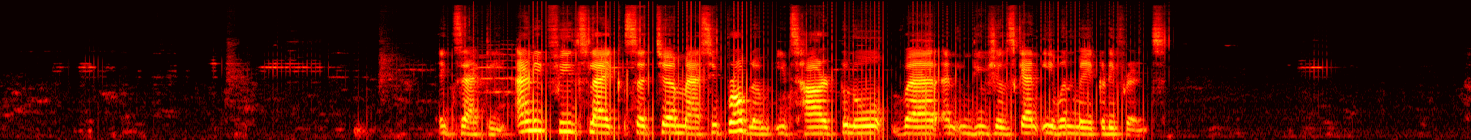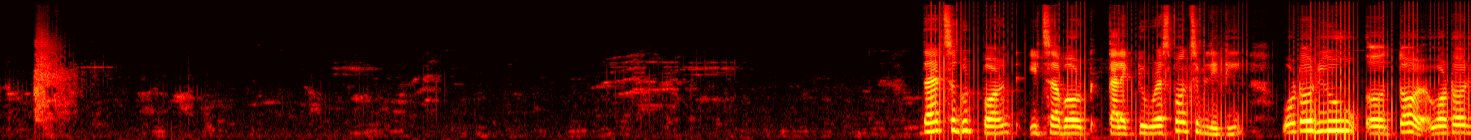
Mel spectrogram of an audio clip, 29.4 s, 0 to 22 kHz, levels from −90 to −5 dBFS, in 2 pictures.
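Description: Speech with buffer tearing throughout: a steady 23.4 Hz robotic rattle, fitting a 2048-sample buffer, where a sliver of audio about 100 ms old intrudes. It is present only while sound plays, unlike hum.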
